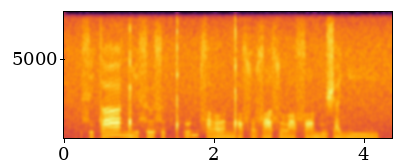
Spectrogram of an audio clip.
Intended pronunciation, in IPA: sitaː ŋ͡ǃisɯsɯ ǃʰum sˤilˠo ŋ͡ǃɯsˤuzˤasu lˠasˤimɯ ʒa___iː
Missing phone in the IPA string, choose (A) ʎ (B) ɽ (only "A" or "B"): A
